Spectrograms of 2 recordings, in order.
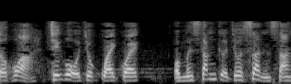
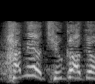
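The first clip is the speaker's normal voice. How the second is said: normal talking voice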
